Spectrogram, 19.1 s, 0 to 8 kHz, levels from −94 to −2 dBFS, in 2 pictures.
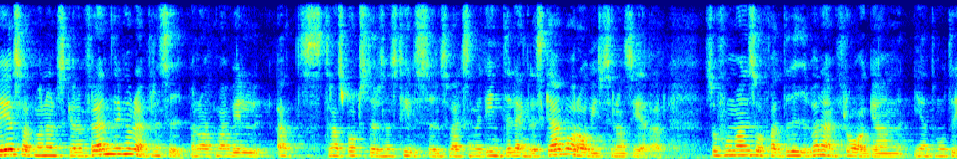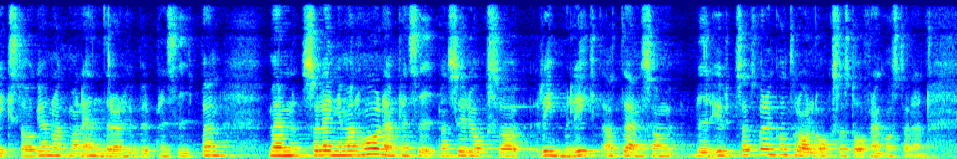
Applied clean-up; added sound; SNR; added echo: none; none; none; reverberation time 0.3 s.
